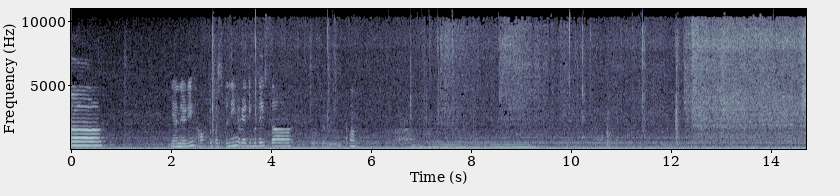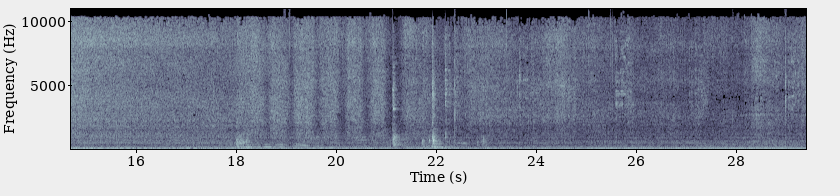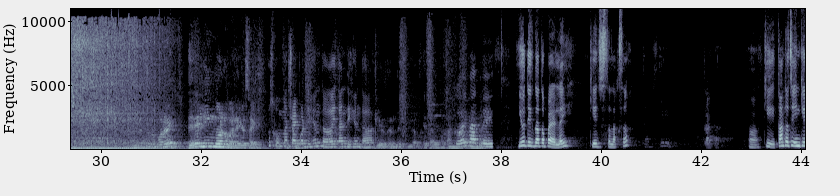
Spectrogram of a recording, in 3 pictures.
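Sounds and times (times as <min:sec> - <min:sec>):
food sizzling in a wok: 0:00.0 - 0:31.4
wok knocks and scrapes: 0:20.5 - 0:23.8, 0:25.6 - 0:26.1.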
